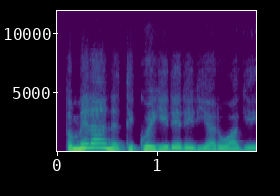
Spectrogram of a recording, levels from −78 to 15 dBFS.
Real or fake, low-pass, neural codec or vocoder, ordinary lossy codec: fake; none; codec, 24 kHz, 0.5 kbps, DualCodec; none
